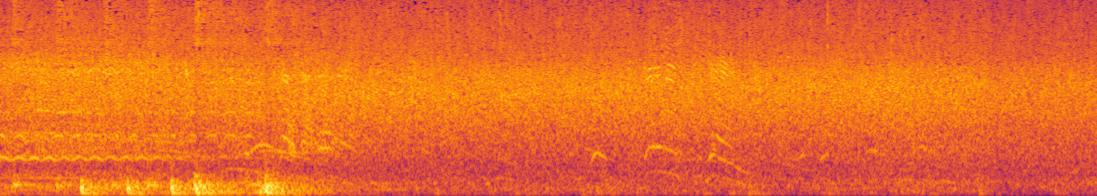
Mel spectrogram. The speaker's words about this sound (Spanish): Aplauso unánime del público a este paso doble, en el que recuerda la figura no solamente de un abuelo como el sostén de una familia, sino también luchando en la calle por las pensiones.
